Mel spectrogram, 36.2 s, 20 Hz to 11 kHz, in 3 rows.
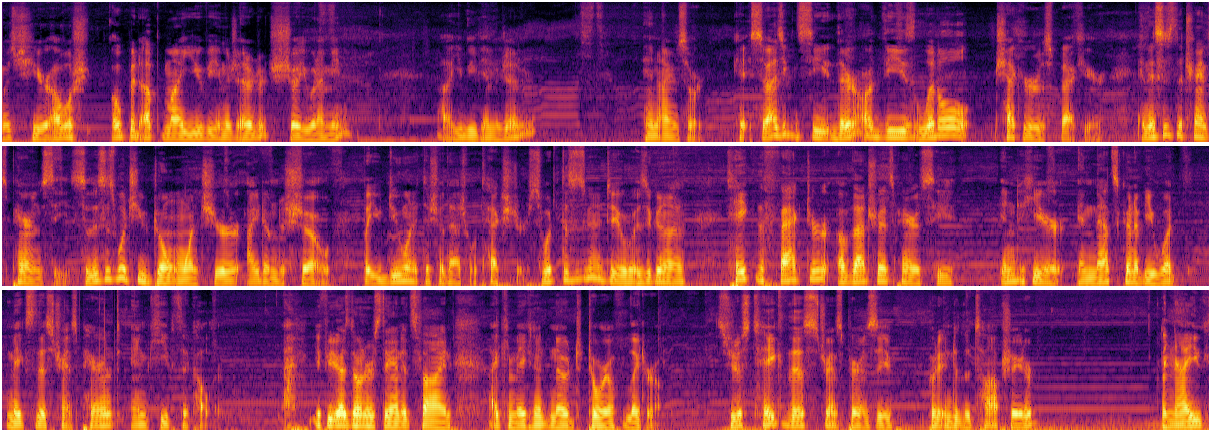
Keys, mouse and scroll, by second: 2.6-4.7 drag, 5.0 middle click, 7.7-9.0 scroll up 1, 9.0-11.0 scroll up 1, 11.0-16.1 middle drag, 18.1 middle click, 20.5-24.4 middle drag, 24.4-29.1 drag, 32.2-34.7 drag.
